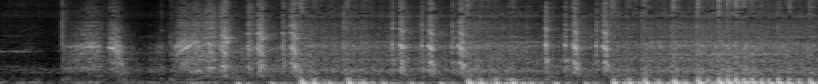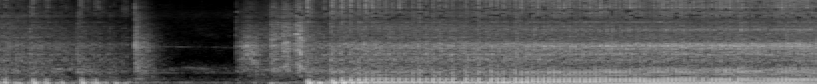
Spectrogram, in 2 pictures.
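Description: A small motorcycle engine starts and runs unevenly, cuts out for a moment, then restarts and idles.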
